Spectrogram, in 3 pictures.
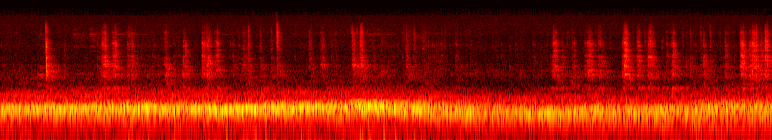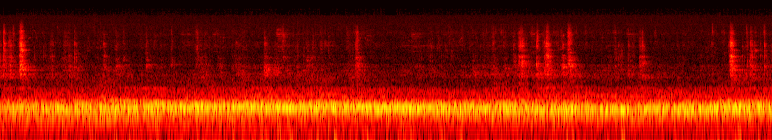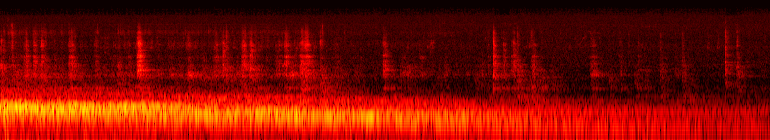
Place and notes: wind on a wire fence, Nodar Portugal
Castro Daire, Portugal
